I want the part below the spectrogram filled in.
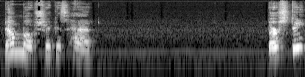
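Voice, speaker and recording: A woman's voice: high voice, lively intonation, a little slow. A woman hosting bedtime stories, speaking simply and encouragingly to young listeners. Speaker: host of a bedtime story series. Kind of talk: storytelling to children.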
